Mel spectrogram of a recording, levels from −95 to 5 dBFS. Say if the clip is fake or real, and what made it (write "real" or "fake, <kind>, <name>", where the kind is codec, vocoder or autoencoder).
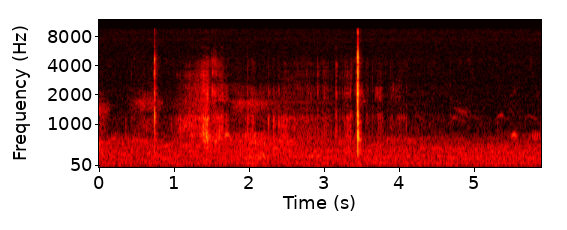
real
